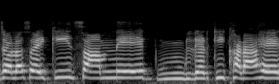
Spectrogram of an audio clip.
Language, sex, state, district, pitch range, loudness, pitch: Hindi, female, Bihar, Begusarai, 280-310 Hz, -16 LUFS, 300 Hz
